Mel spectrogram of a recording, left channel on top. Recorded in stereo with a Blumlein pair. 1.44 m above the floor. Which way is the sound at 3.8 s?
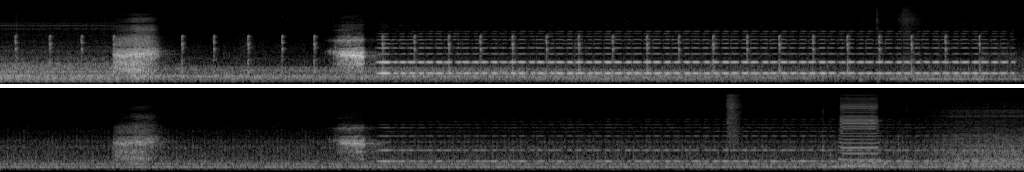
30° left.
